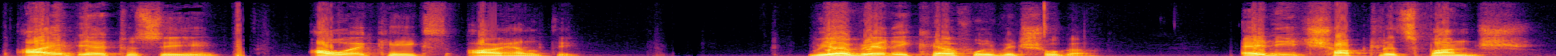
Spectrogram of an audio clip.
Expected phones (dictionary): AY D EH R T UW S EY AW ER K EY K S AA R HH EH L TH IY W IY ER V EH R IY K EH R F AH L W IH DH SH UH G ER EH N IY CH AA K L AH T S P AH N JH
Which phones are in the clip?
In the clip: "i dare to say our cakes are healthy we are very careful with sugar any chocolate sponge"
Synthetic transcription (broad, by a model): AY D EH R T UW S EY AW ER K EY K S AA R HH EH L TH IY W IY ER V EH R IY K EH R F AH L W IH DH SH UH G ER EH N IY CH AA K L AH T S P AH N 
